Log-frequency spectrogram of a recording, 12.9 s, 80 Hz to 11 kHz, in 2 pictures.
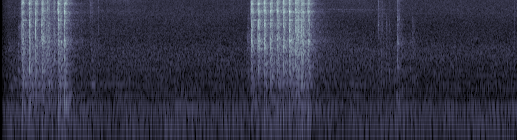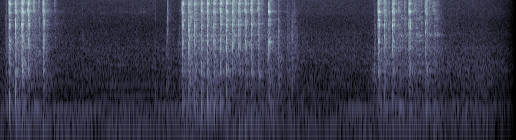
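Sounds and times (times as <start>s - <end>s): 
jackhammer: 0.2s - 1.0s, 3.1s - 4.0s, 6.6s - 7.2s, 8.7s - 10.1s, 11.1s - 12.0s.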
